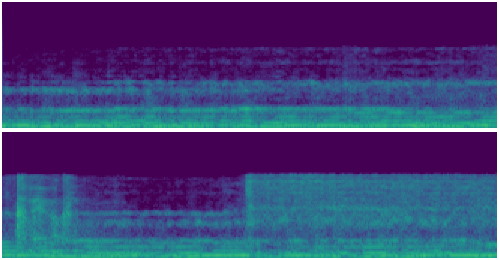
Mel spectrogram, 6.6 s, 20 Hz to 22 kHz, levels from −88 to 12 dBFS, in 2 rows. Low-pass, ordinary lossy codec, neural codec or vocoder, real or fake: 5.4 kHz; none; codec, 16 kHz, 4 kbps, FreqCodec, smaller model; fake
